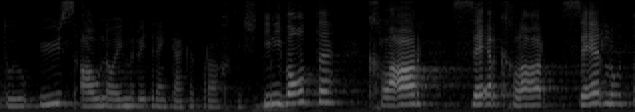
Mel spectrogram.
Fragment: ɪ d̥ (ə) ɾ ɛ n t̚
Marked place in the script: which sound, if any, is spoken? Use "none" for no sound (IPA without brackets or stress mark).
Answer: ə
